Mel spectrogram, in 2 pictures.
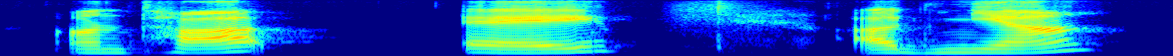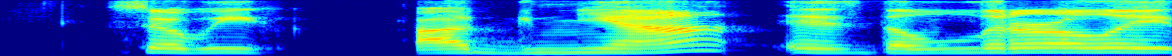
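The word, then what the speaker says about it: Ajna: So we Agna is the literally they literally spelled it out for you on how to pronounce it.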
